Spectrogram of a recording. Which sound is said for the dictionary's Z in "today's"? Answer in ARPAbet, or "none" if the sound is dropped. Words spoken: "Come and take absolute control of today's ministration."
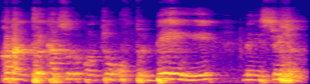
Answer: none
